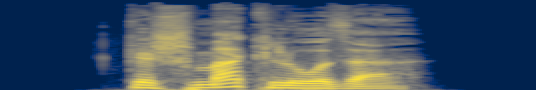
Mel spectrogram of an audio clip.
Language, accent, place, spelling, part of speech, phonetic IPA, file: German, Germany, Berlin, geschmackloser, adjective, [ɡəˈʃmakloːzɐ], De-geschmackloser.ogg
- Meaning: 1. comparative degree of geschmacklos 2. inflection of geschmacklos: strong/mixed nominative masculine singular 3. inflection of geschmacklos: strong genitive/dative feminine singular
